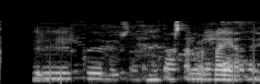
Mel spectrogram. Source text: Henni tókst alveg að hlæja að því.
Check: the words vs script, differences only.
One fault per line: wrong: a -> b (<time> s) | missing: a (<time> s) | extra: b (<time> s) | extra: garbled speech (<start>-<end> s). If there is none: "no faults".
no faults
